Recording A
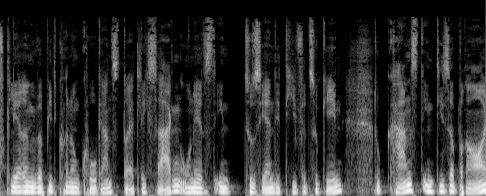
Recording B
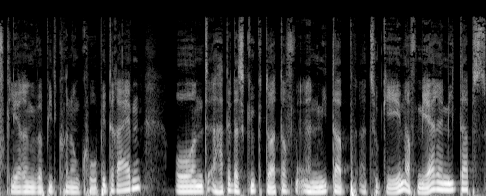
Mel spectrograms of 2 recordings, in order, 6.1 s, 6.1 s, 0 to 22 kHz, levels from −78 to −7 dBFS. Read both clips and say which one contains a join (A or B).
A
